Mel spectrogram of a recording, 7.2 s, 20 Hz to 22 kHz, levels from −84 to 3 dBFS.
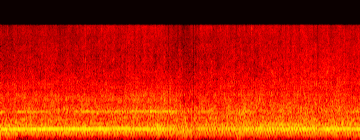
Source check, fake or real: fake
